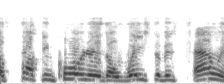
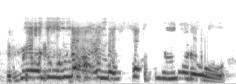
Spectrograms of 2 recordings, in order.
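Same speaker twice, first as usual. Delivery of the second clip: high-pitched, exasperated real yell; upset yelling; 7 semitones higher than usual. Real, not acted. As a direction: yell in outraged disbelief, dragging the last words. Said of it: "Don't yell".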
